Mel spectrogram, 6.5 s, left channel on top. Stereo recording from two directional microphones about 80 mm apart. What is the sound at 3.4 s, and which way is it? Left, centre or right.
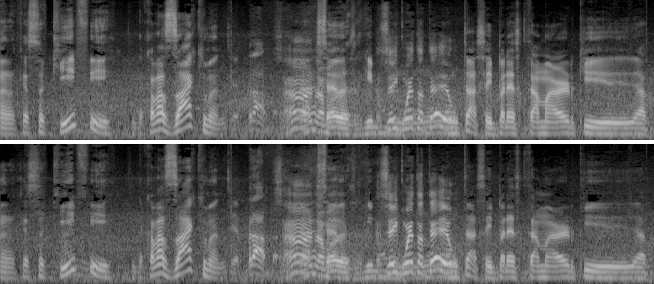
Speech, left.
